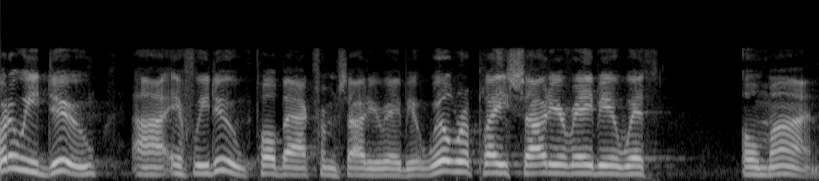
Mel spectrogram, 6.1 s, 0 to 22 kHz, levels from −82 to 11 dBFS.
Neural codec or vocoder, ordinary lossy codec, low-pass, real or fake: none; Opus, 64 kbps; 7.2 kHz; real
